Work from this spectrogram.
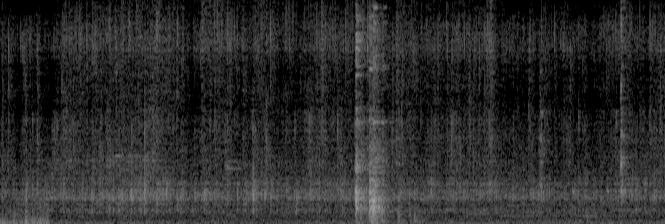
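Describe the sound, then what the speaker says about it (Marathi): Sliced potatoes stirred through hot oil in a pan give a soft, continuous sizzle with a few louder scraping clatters midway, quiet and close, with no voices. "तर आता हे काप मी तेलामध्ये व्यवस्थित मिक्स करून घेते."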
